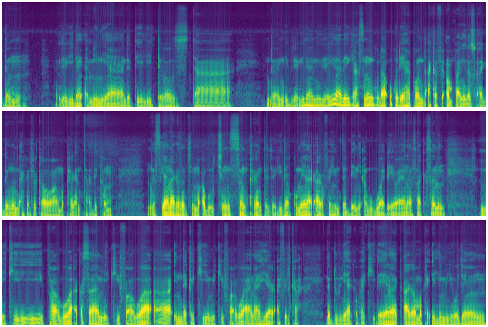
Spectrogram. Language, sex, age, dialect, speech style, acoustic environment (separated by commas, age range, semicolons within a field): Hausa, male, 25-34, Nigeria - Katsina, happy, silence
